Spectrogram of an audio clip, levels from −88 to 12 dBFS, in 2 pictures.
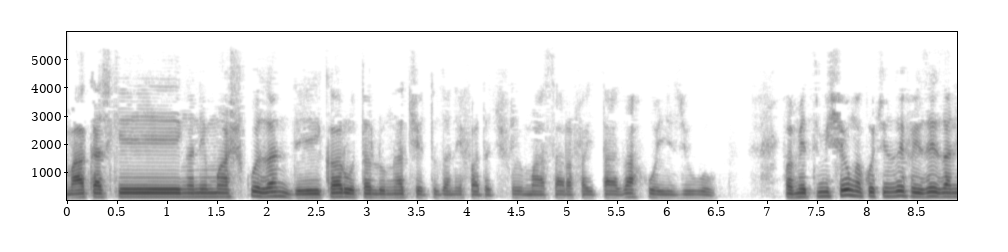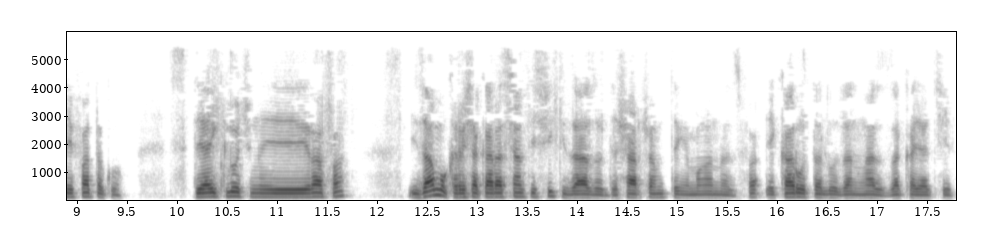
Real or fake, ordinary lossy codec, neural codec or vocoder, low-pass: real; MP3, 24 kbps; none; 5.4 kHz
